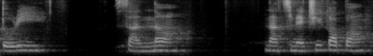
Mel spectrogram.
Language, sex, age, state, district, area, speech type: Goan Konkani, female, 18-30, Goa, Murmgao, urban, spontaneous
